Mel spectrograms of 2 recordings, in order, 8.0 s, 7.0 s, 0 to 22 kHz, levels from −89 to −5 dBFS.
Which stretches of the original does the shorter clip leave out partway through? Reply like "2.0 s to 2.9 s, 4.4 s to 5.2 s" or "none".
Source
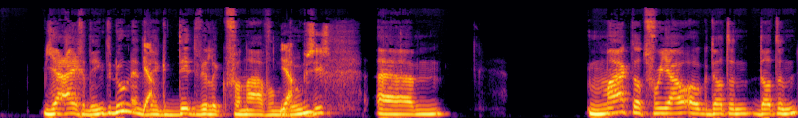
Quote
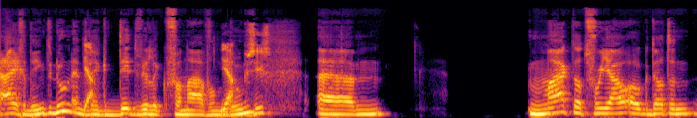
none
